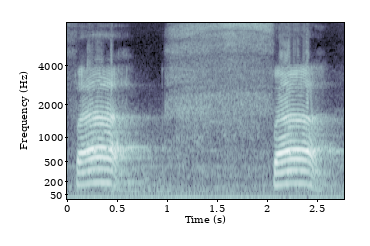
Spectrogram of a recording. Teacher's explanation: یاد رکھیں جب بھی فا کو پروناؤنس کریں گے تو یہ اوپر والے جو دو دانتوں کا کنارہ ہے یہ نیچے والا جو ہونٹ ہے نا اس کا جو ویٹ پارٹ ہے گلا حصہ اس کے ساتھ ٹچ ہوگا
